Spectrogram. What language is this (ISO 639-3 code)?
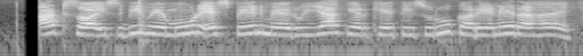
mai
